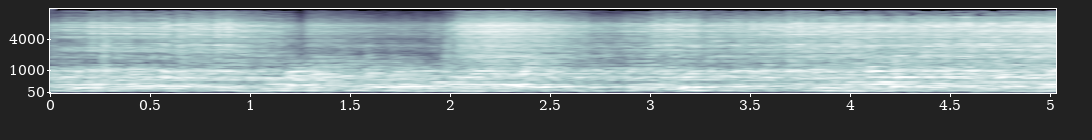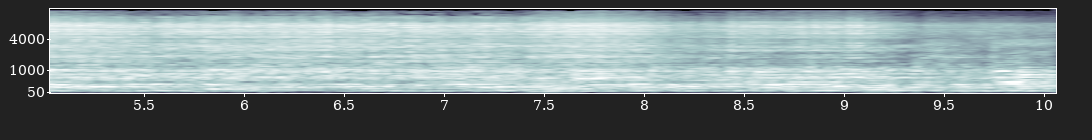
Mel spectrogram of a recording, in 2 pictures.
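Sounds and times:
gritty electronic noise drone: 0.0s - 10.0s.

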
